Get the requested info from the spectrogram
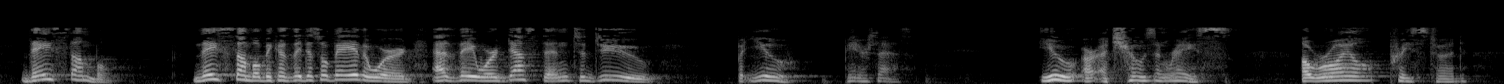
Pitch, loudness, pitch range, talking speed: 170 Hz, -24 LUFS, 140-190 Hz, 110 wpm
